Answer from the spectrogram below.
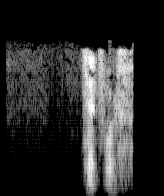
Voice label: Police South Dispatch; Scottsdale Police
